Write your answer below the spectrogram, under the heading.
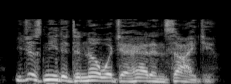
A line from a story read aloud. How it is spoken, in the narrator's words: Henry replied in a gruff tone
